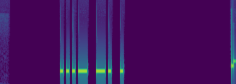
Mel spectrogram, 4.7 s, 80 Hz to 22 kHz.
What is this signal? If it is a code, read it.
Morse code, heard as a keyed tone, about 20 wpm, 700 Hz. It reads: VNE
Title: USA Call Sign Postfixes - 3 Letters 20wpm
